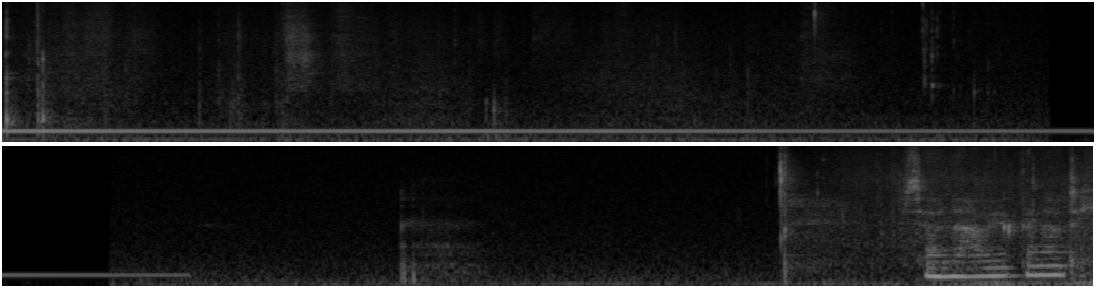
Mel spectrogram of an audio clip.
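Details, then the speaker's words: Simulated cranial nerve exam roleplay: a vibrating tuning fork is placed on the bone behind the ear to test bone conduction (Rinne test), giving a steady pure hum that fades out. "Now the tuning fork. So, I'm supposed to place this vibrating tuning fork right behind your ears."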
